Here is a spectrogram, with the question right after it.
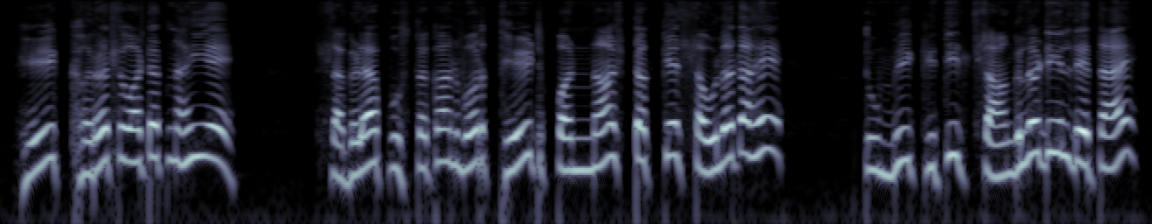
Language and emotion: Marathi, surprised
